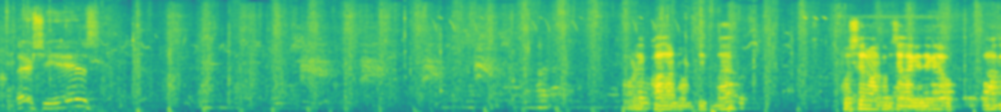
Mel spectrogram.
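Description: Footsteps walk through grass.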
